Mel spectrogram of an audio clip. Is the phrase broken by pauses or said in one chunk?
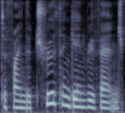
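one chunk. The whole phrase is said without a pause. "You could say all of this"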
